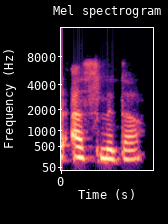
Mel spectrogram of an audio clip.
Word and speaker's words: अस्मिता: अच्छा एक बात बता, तेरे नाम का प्रोनाउंसिएशन क्या है? इट्स अश्मिता और अस्मिता? सर अस्मिता। अस्मिता, okay, it's अस्मिता, right.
